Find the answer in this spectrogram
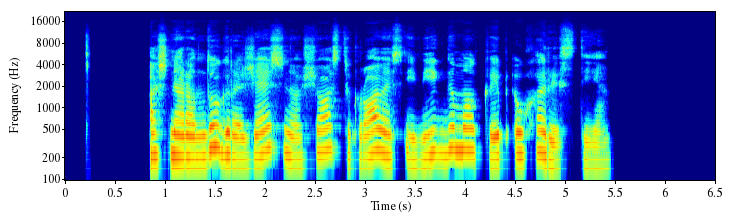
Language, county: Lithuanian, Kaunas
